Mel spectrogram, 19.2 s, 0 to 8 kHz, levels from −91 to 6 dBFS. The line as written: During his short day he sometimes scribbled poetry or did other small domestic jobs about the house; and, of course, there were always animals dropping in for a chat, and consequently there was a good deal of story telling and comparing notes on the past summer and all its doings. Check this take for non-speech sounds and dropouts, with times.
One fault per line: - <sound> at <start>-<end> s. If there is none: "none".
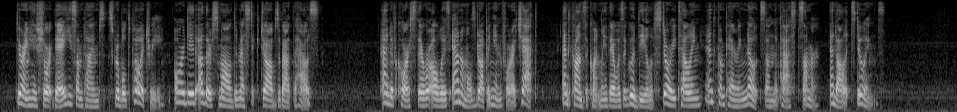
none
